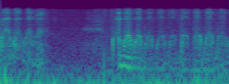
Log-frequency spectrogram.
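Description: Scratching and rustling right against an iPhone's microphone, a quick irregular run of scratchy clicks, with a brief low vocal sound about a second in.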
